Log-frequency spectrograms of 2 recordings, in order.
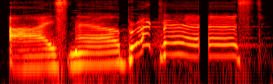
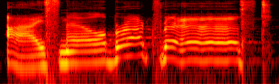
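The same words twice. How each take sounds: First: "I smell breakfast" slow and bigger. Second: Said in the usual way. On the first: Shown as a demonstration. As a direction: boom it out for the capitals. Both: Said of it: "make your voice a little bigger".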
